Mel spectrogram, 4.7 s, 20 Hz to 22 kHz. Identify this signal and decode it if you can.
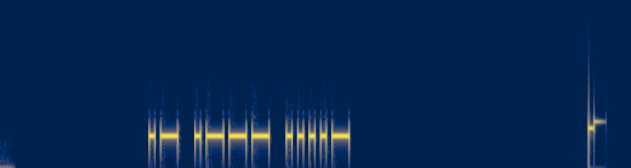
Morse code, heard as a keyed tone, about 28 wpm, 700 Hz. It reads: AJ4
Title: USA Call Sign Prefixes - 28wpm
